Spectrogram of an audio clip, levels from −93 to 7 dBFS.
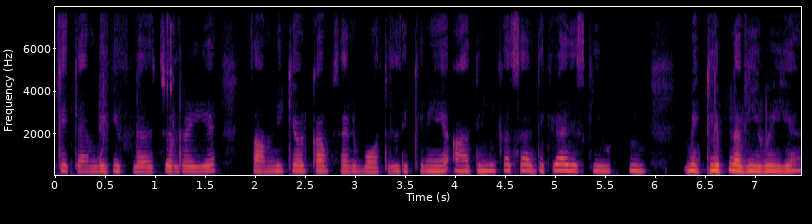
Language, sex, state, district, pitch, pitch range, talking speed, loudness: Hindi, female, Bihar, Vaishali, 250 Hz, 245-265 Hz, 235 wpm, -40 LUFS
